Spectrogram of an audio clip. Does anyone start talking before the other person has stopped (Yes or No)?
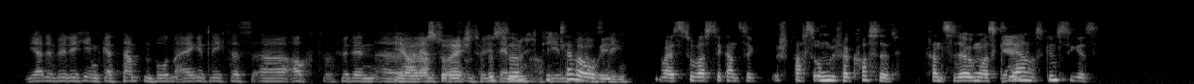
Yes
